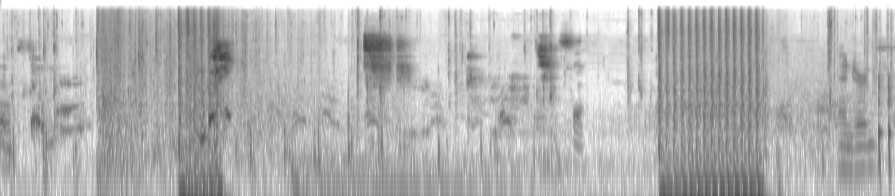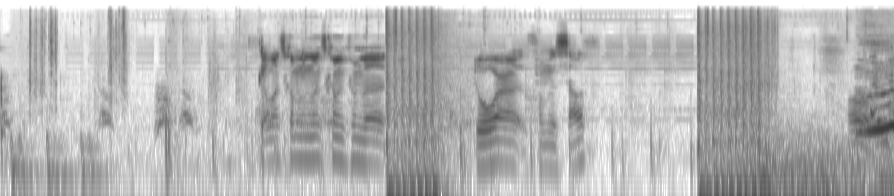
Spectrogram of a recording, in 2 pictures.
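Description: An automatic rifle fires in loud, rapid bursts.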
